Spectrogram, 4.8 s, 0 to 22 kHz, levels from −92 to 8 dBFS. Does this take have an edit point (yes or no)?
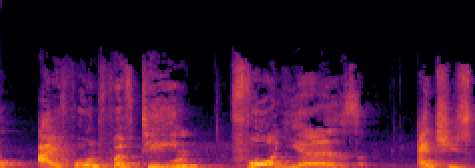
no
